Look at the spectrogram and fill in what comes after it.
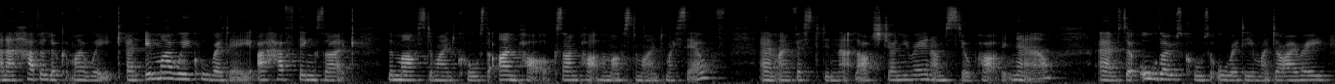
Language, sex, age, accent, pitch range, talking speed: English, female, 10-29, British, 195-235 Hz, 255 wpm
